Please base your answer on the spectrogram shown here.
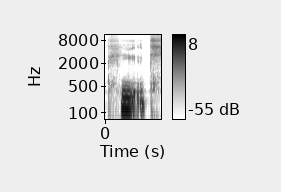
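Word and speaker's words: quay: The walkway by the water docks pronounced key. It's pronounced key.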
